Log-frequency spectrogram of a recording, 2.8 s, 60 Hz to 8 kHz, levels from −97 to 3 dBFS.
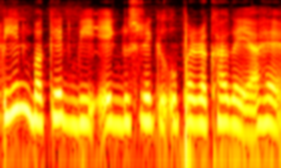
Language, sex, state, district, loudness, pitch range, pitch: Hindi, female, Arunachal Pradesh, Papum Pare, -14 LUFS, 215-240 Hz, 225 Hz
